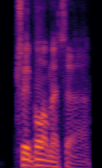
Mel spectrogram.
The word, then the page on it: tribometer: British English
